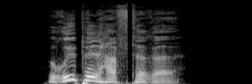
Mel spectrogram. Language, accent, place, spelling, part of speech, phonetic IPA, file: German, Germany, Berlin, rüpelhaftere, adjective, [ˈʁyːpl̩haftəʁə], De-rüpelhaftere.ogg
- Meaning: inflection of rüpelhaft: 1. strong/mixed nominative/accusative feminine singular comparative degree 2. strong nominative/accusative plural comparative degree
